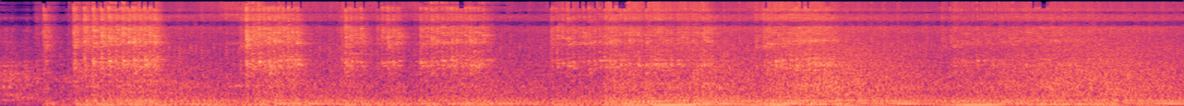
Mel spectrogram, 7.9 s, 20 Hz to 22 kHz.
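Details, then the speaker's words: 1930s Ford Model A-era four-cylinder truck that had not run in over 70 years, started on a jump box after a replacement condenser: slow, uneven cranking catches and it settles into a low, lumpy but steady run. "it sounds pretty good who knows when the last time this thing ran"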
